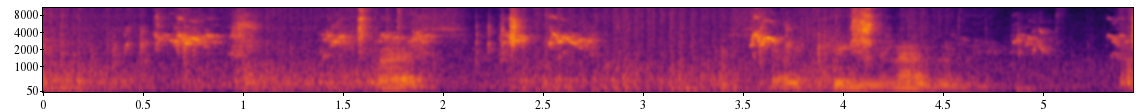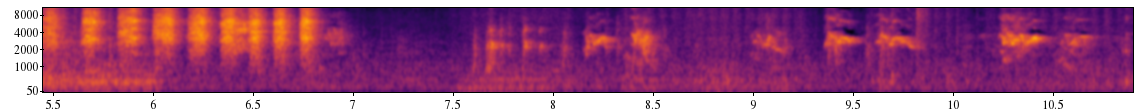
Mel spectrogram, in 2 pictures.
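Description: Budgerigars chirping in short high calls, with a loud run of rapid wingbeats from a budgie flapping close by, from about halfway through for a second and a half.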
